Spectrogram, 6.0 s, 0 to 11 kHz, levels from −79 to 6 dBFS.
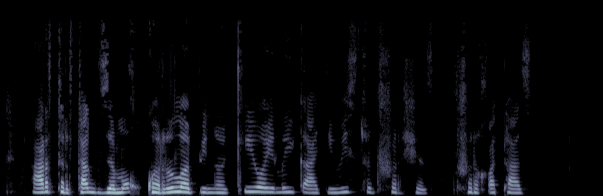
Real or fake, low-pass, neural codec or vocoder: real; 9.9 kHz; none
